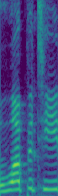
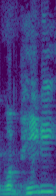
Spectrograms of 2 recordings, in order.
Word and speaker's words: wapiti: A wapatiti? It was supposed to be, but I didn't get all everything. I think, is it wapiti? I don't know how to pronounce that. It's technically, you're saying it right, but I prefer wapatiti.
